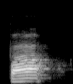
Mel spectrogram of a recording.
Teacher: పా దీని ఉత్పత్తి స్థానం ఓష్టము, ప్రయత్నము స్పృష్టము. 2 పెదవుల యొక్క స్పృష్టం అంటే స్పర్శ జరిగితే పా అనే అక్షరం ఏర్పడుతుంటది. కావున 2 పెదవులు కలిపి పలకవలయును పా అనే అక్షరాన్ని.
